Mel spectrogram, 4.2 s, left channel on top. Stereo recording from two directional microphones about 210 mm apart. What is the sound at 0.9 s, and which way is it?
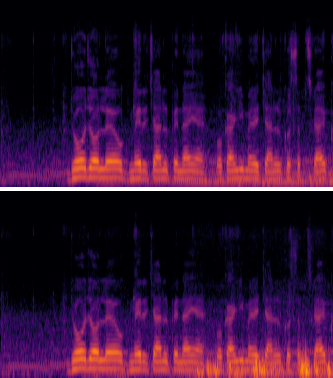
Speech, centre (ahead or behind).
